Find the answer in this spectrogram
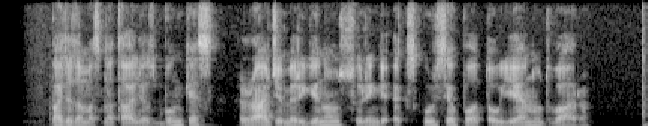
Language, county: Lithuanian, Vilnius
